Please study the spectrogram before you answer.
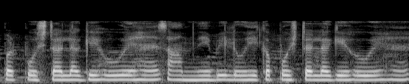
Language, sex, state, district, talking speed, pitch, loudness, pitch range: Hindi, female, Chhattisgarh, Raipur, 190 wpm, 210 Hz, -14 LUFS, 210-215 Hz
